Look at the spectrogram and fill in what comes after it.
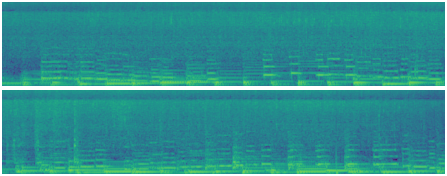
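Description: Food and sliced garlic sizzling as they fry in oil in a nonstick pan, stirred now and then with a metal spoon, under background music with a melody and bass line.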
